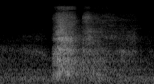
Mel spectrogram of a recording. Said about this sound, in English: When I gurgle, when I breathe in, I know I need to cough. No, the cough drop won't help because it's loose and I got to get rid of it.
